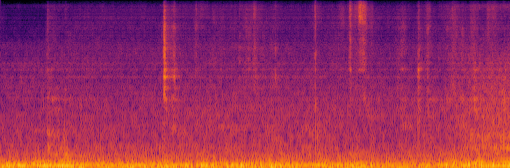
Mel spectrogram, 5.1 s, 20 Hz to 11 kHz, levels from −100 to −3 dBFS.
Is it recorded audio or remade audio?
remade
